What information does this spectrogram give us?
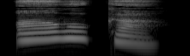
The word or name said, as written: ಆವುಕ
